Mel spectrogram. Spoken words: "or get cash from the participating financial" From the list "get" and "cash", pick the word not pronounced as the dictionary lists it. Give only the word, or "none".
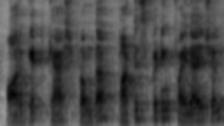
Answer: none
